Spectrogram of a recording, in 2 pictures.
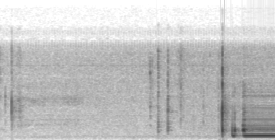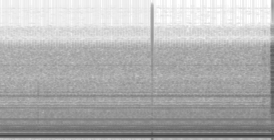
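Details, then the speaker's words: Repaired original-style Mickey Mouse telephone (keypad replaced) final checkout, line out via switch box bypassing analyzer: a few clicks then steady clean continuous dial tone about four seconds, no crackle or dropouts; line working normally. "we can push this button on the switch box that gives us a line out totally takes the analyzer out of the situation and we can call a time and temp number go ahead and give you some dial tone"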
